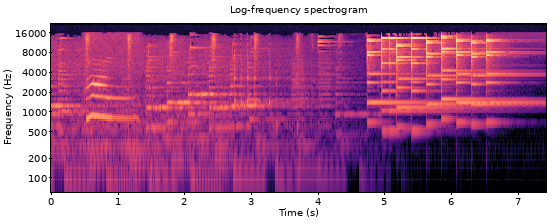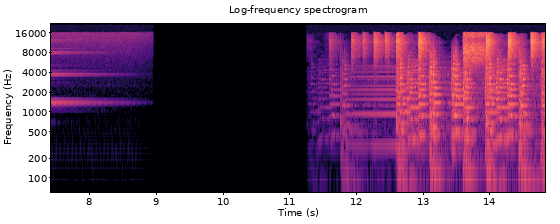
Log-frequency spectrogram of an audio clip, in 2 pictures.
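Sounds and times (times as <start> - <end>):
cat meowing: 0.4 - 1.4
bouncy rhythmic music: 0.4 - 7.0, 11.6 - 14.8
bright chimes ringing: 4.8 - 8.4.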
